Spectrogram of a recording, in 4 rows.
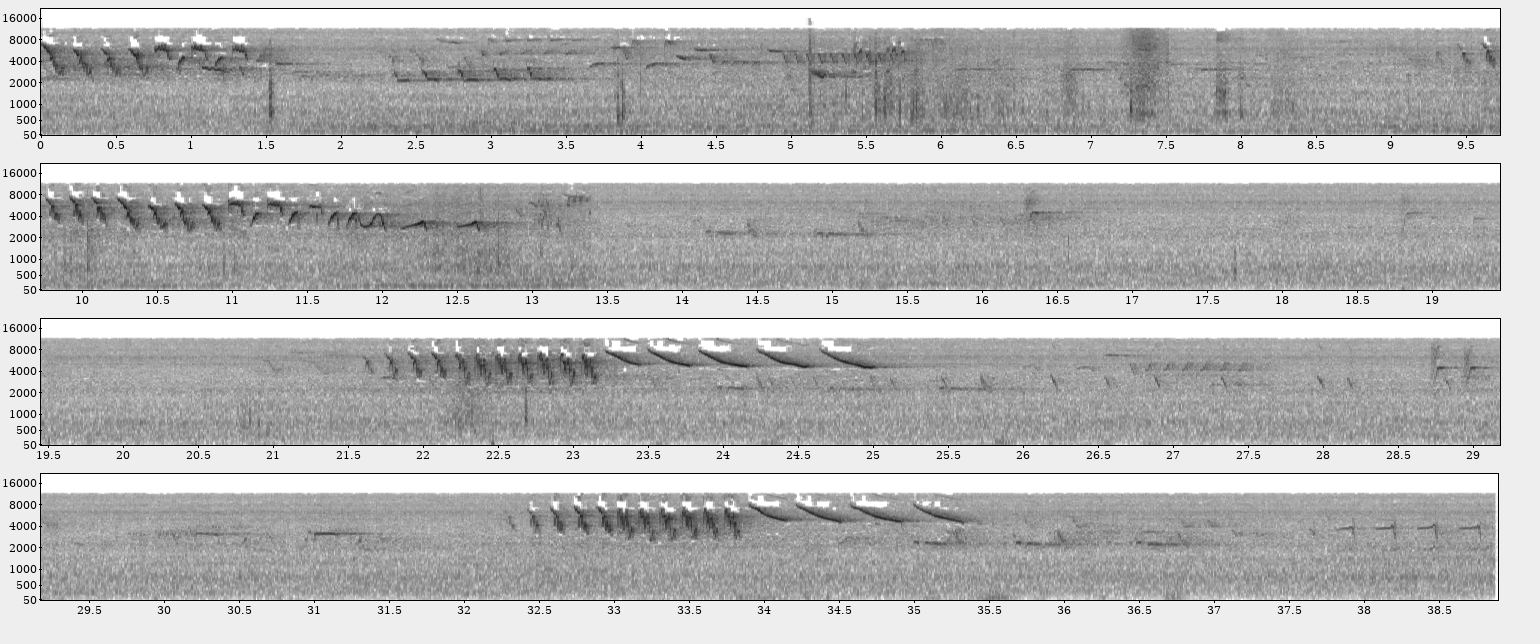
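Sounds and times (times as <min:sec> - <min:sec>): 
tree pipit singing: 0:00.0 - 0:13.5, 0:20.9 - 0:38.8.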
